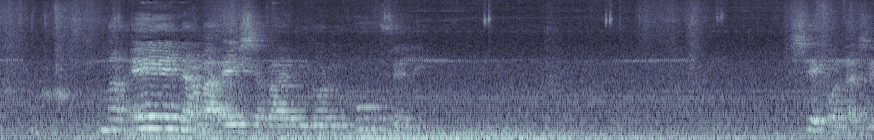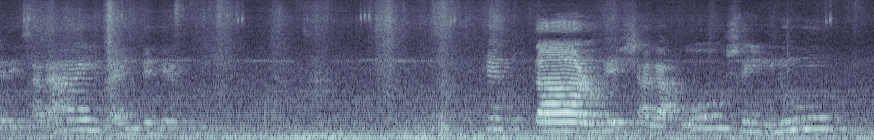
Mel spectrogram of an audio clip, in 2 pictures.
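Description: An elderly woman speaks slowly and tenderly, close by.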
